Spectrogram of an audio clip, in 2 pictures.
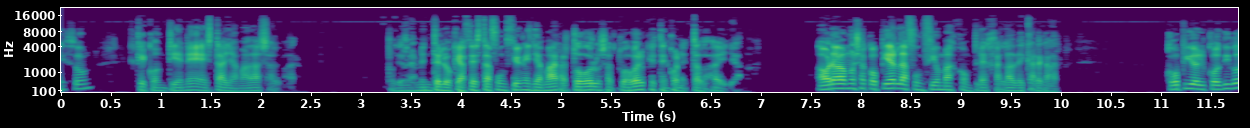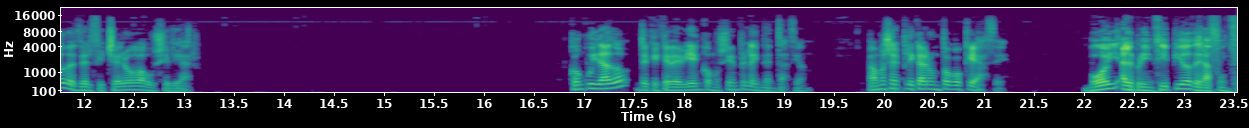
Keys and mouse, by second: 13.4 ctrl+v, 14.9-22.6 middle drag, 22.6 click.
